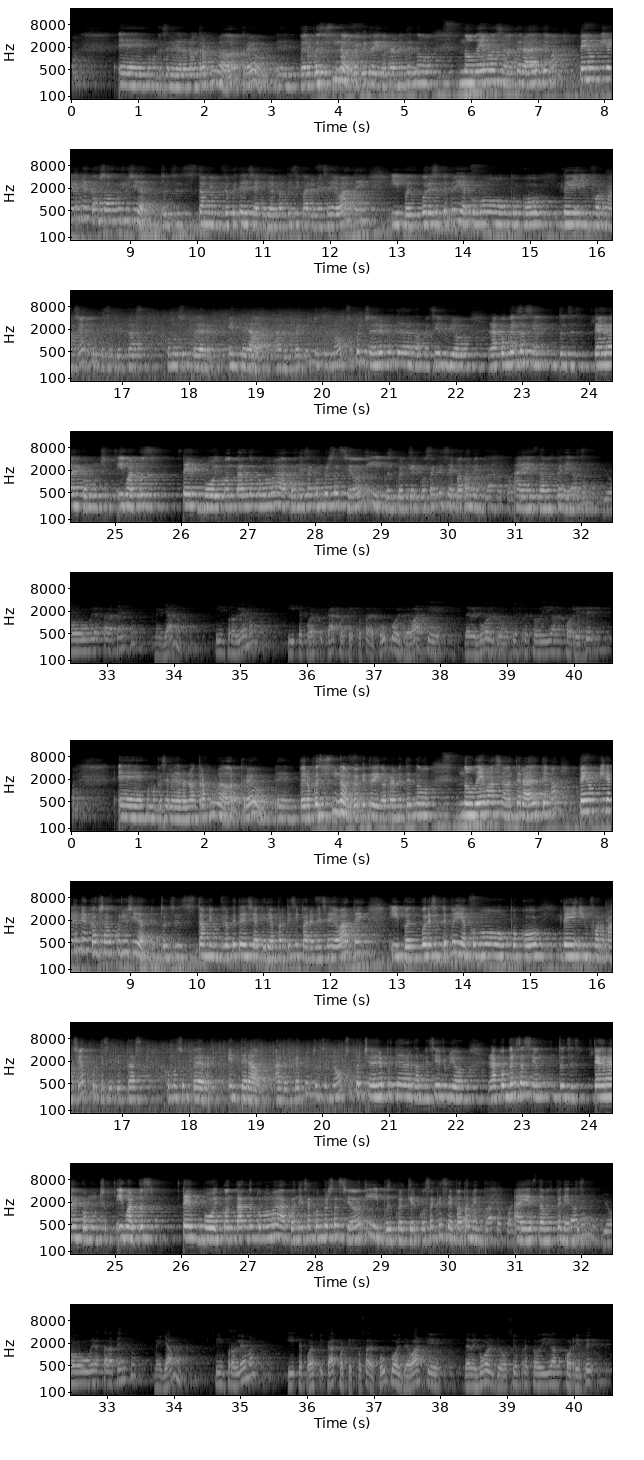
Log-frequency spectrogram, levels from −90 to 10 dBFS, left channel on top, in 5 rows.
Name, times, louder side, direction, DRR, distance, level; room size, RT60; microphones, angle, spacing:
voice 1, 0.0-15.2 15.4-25.6 26.0-30.5 31.0-31.9, right 2 dB, 65° right, 5 dB, 1.0 m, -26 dB
sound 1, 3.6-20.6, right 1 dB, 85° right, 1.8 m, -43 dB
voice 2, 30.2-31.3 31.8-33.4 33.7-34.1 34.6-35.2 35.7-38.0 38.4-40.3, right 5 dB, 45° right, 5 dB, 0.3 m, -37 dB
13.0 x 11.5 x 2.3 m, 1.4 s
head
